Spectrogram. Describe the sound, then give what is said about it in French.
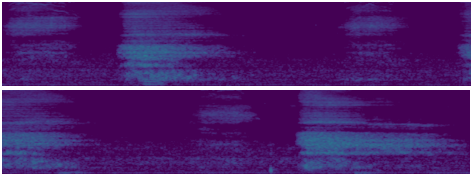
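Deep, slow breaths with sighs: three big breaths, each a softer intake followed by a longer, louder sighing exhale with a breathy hiss, evenly paced and heard alone without talk. “prenez trois grandes respirations, soupirs, comme tout à l'heure”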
